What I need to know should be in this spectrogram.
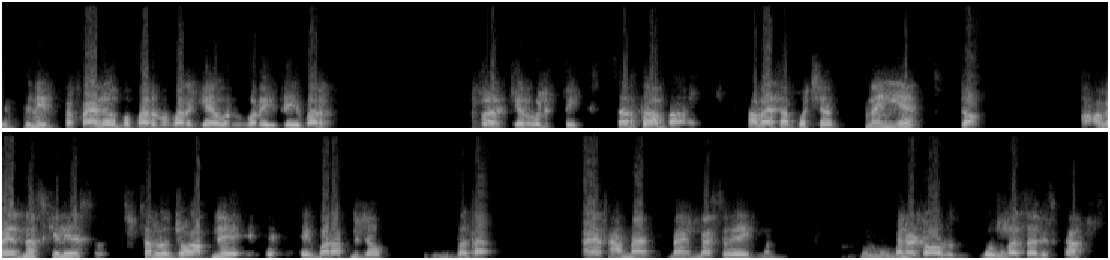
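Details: Adult male speaker; stuttering.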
